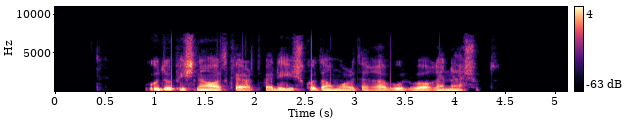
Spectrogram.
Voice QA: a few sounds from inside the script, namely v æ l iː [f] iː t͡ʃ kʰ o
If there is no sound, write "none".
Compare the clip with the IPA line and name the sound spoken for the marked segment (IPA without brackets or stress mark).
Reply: h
